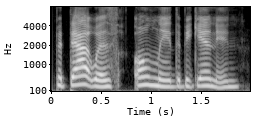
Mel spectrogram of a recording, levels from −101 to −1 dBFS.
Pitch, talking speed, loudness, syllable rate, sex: 235 Hz, 180 wpm, -18 LUFS, 5.5 syllables/s, female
